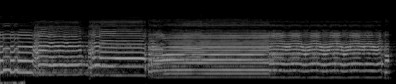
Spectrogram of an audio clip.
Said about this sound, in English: Similarly, the binai, the oboe-like instrument played at Thai boxing matches, plays notes at intervals that couldn't be mimicked on the piano. In fact, if you take this binai trill,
